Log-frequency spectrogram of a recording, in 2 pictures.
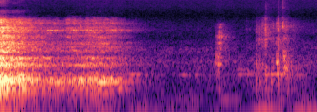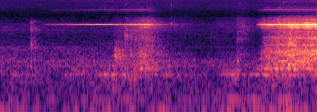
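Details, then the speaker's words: Toy tank's small gearbox: rough, raspy grinding and squeaking bursts over a thin high whine; grease only partly quietened it; the gears meshed too loosely, fixed by loosening two screws and repositioning the motor. "Hey everyone, Happy Dude here, and I was doing some maintenance on my tire tank and I noticed that the gears of the engine were squeaking very loudly."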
